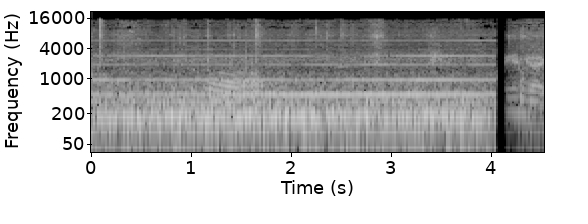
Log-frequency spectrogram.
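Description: Airliner cabin after landing at Manila Terminal 4, filled with a steady low engine and ventilation hum and faint tonal whine, ending in an abrupt cut to near silence before the ambience resumes more quietly.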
